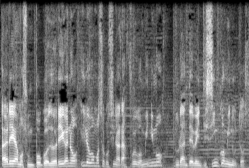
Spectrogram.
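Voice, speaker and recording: A young man, calmly narrating a cooking recipe step by step as a voice-over, with music behind him. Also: medium pitch, fast. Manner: calm step-by-step instructions. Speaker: cooking channel host.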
